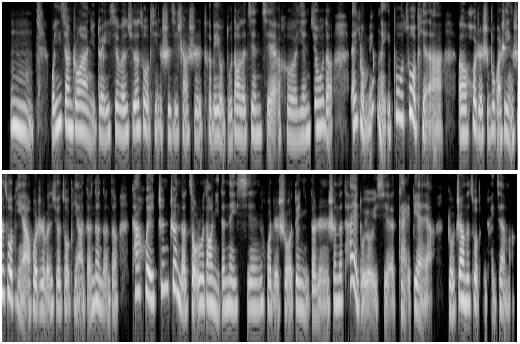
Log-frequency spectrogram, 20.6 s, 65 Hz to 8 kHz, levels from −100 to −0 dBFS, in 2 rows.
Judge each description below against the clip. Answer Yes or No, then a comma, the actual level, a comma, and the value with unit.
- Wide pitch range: No, average, 3.5 semitones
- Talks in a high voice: Yes, high, 195 Hz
